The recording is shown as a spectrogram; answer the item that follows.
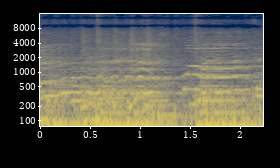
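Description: Live jazz: a woman's voice sings a held, wavering line over piano, upright bass and drums, with the bass pulsing steadily underneath.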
